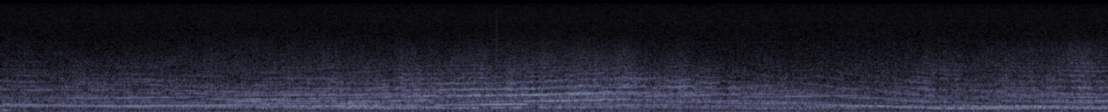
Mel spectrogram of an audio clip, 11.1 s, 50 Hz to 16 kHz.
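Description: Brabham Formula 1 race cars from 1984, loaded with fuel and running fast, scream continuously with high-pitched engine notes rising and falling as they pass, loud and steady throughout.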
